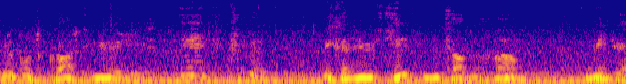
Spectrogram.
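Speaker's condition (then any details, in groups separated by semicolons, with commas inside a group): Cerebral palsy; present since birth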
